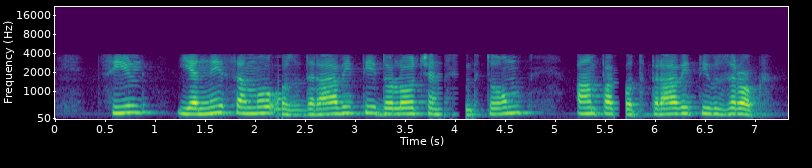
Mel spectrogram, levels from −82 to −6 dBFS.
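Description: At 2.24 s, after "je ne samo", a 40 ms packet loss with pitch repetition briefly holds the sound as a buzzy sustain. From 3.76 to 4.20 s, after "je ne samo ozdraviti", scattered losses totalling 260 ms (longest 120 ms) repeat the last pitch period, then fade. At 5.60 s a 120 ms loss fades toward silence. Unlike a plain dropout, each gap is bridged by a repeated period rather than clicks or abrupt silence.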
